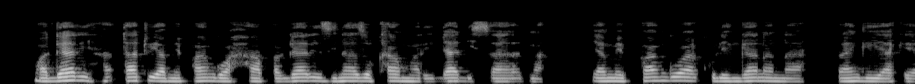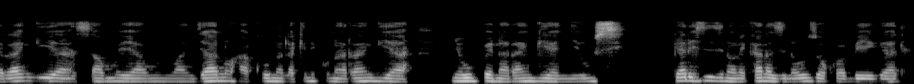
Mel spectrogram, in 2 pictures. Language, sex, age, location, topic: Swahili, male, 18-24, Wajir, finance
